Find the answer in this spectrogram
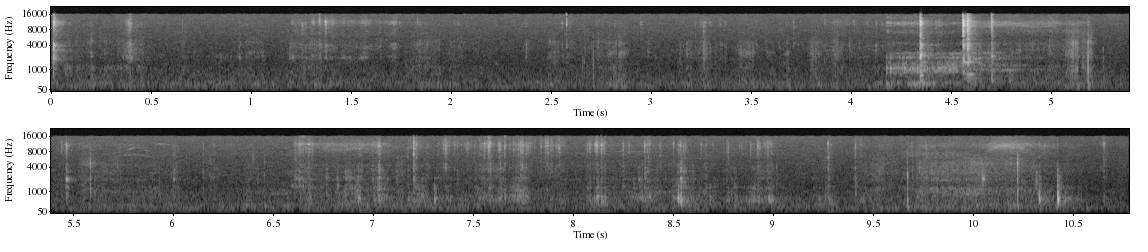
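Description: Handling noise from an ATX power supply's sleeved wire bundle and plastic breakout board: wires rustling, with light plastic clicks and taps. A louder crinkling clatter comes about four seconds in, and more scattered clicks follow near the end.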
